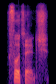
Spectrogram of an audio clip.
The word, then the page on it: footage: British English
